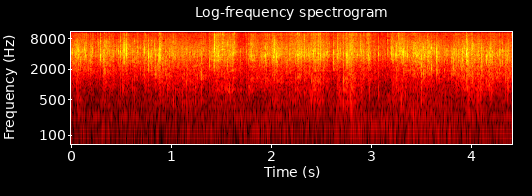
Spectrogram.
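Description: A roll of red plastic bubble wrap held in hands is scratched by long polished fingernails, making a continuous bright, crinkly scratching with quick crackles scattered throughout. The sound sits almost entirely in the high range with no low end.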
